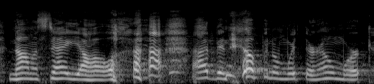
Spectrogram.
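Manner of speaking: put-on loud, joking Southern-accented greeting. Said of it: "speaking Hindi with a Southern accent".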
